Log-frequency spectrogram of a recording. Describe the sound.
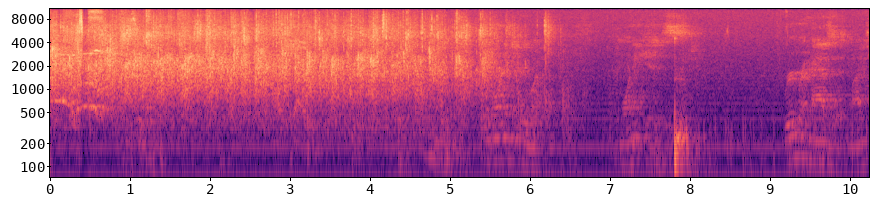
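A church audience applauds to welcome guest speakers at a Sunday morning Baptism and Orphan Sunday service. The dense clapping is loud at first and fades over about six seconds, and a speaking voice follows.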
